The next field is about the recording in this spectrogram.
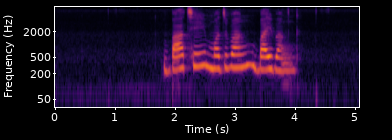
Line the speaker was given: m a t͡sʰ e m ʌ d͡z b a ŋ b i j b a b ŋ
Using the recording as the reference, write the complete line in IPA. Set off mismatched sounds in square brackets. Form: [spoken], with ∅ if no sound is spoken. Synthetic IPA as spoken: [b] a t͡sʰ e m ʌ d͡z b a ŋ b [a] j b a [∅] ŋ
